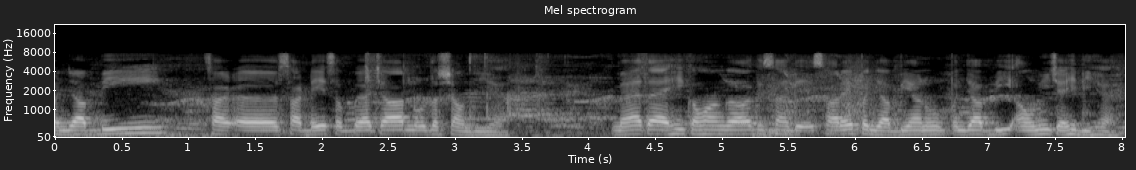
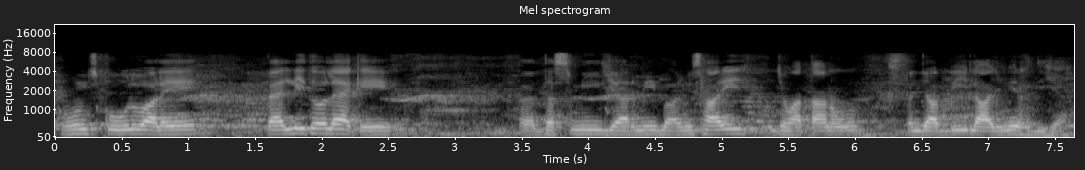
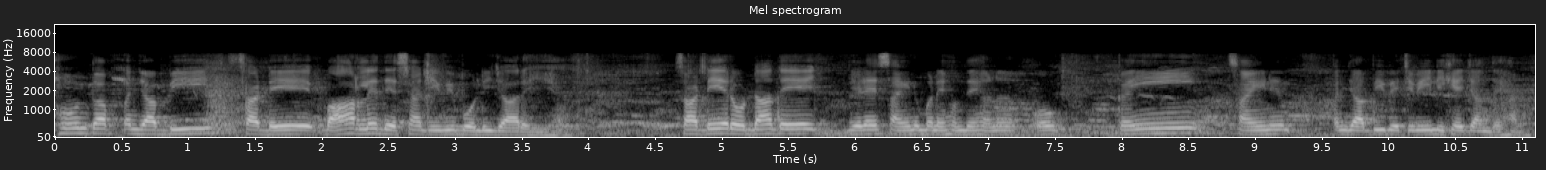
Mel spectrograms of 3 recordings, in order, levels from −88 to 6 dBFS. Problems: constant background noise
